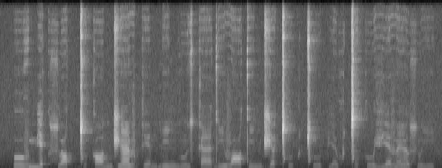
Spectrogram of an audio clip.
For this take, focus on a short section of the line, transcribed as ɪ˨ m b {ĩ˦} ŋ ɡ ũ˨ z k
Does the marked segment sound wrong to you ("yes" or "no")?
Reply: no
